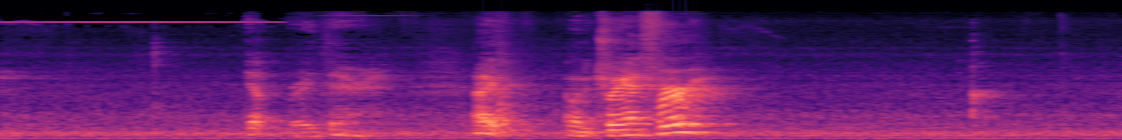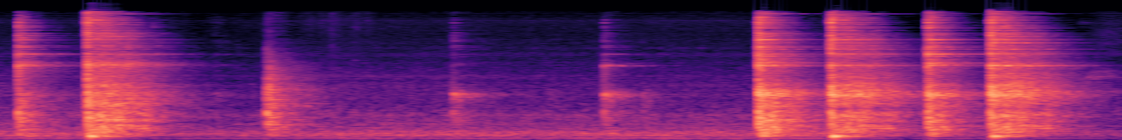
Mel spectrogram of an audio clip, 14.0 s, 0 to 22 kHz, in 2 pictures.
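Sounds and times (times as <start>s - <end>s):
hammer striking center punch on steel: 7.1s - 8.2s, 11.7s - 13.8s.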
